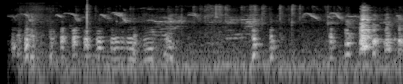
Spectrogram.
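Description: Rooster clucking in a quick run of short calls, with high, falling chirps over it and one louder call near the end.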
